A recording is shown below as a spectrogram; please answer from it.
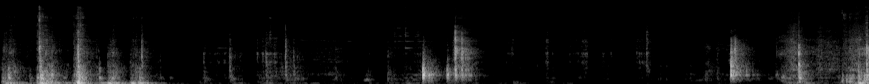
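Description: Metal clicks, knocks and scrapes of a Homelite scrench working the spark plug out of an Echo CS-670 chainsaw's cylinder, with the plug handled and set down on a wooden bench. A quick run of knocks comes in the first second and a half, then scattered lighter clicks and a single tap near the end.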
